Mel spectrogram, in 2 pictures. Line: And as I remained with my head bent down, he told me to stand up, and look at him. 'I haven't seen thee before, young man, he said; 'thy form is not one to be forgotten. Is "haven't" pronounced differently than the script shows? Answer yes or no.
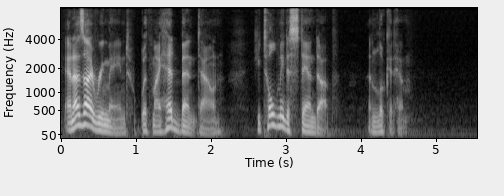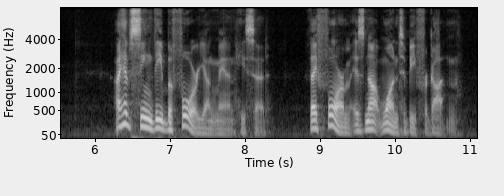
yes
